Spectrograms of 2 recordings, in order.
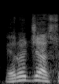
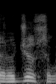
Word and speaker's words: Eurojust: Eurojust, o Eurojust, come si vuole pronunciare alla francese o all'inglese,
